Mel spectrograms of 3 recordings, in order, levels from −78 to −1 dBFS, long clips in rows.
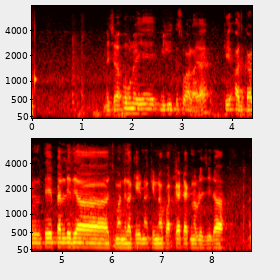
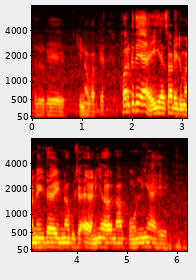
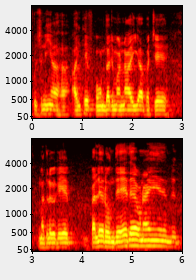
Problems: constant background noise, echo, low volume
